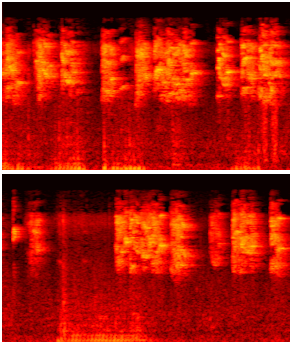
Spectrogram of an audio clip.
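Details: Lovebirds singing and chirping: dense, shrill high-pitched chirps and squeaky bursts, several voices overlapping in rapid runs with brief pauses, sometimes used as a lure for an escaped lovebird.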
